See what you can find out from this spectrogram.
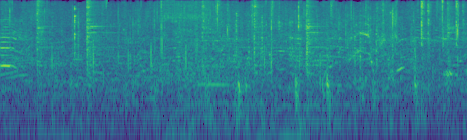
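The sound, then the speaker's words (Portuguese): Hooves clop from a horse-drawn cart hauling several huge pine trees with their branches still on, moving along a wide, busy street. The beats are irregular and moderately loud over a steady, noisy background din. “Olhem essa carroça que vem aí. Traz vários pinheiros enormes a que nem cortaram os ramos.”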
